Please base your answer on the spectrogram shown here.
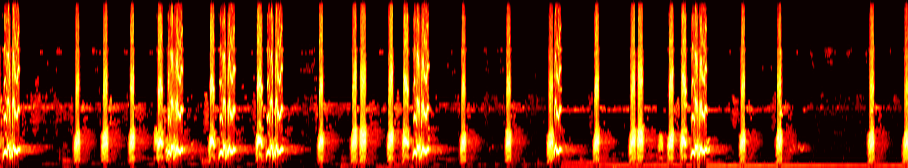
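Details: Unmixed vigorous song of a sooty-headed bulbul, meant for calling birds and tutoring pet birds: sharp separate chirps repeated about every half second, later joined by a steady low tone.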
